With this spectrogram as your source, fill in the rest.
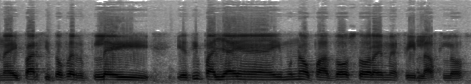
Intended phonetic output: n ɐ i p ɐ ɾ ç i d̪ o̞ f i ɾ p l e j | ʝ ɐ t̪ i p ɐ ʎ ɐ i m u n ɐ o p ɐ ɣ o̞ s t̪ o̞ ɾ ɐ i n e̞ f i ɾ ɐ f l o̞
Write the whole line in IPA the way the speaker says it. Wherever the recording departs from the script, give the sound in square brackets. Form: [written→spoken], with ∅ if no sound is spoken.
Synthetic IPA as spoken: n ɐ i p ɐ ɾ ç i [d̪→t̪] o̞ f [i→e] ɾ p l e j | ʝ ɐ t̪ i p ɐ ʎ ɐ i m u n ɐ o p ɐ [ɣ→ð] o̞ s t̪ o̞ ɾ ɐ i [n→m] e̞ f i [ɾ→l] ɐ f l o̞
